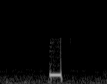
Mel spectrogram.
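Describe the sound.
A single short telephone tone as a call is placed to a mobile phone line: one brief, steady mid-pitched beep over low background hiss.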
